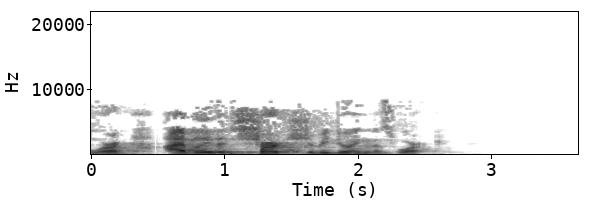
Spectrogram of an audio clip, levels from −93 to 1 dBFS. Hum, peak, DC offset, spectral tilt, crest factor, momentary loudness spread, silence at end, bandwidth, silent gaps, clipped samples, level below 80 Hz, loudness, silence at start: none; -2 dBFS; under 0.1%; -4 dB/octave; 22 dB; 14 LU; 1.2 s; 8.4 kHz; none; under 0.1%; -68 dBFS; -22 LUFS; 0 s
